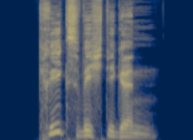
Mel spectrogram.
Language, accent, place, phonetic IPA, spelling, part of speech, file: German, Germany, Berlin, [ˈkʁiːksˌvɪçtɪɡn̩], kriegswichtigen, adjective, De-kriegswichtigen.ogg
- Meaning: inflection of kriegswichtig: 1. strong genitive masculine/neuter singular 2. weak/mixed genitive/dative all-gender singular 3. strong/weak/mixed accusative masculine singular 4. strong dative plural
